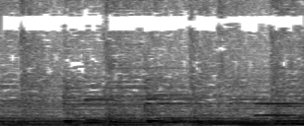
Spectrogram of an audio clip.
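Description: Live keyboard-and-drums music: an electronic keyboard plays sustained chords and melody notes while a small drum kit keeps time with light cymbal and drum strokes.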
